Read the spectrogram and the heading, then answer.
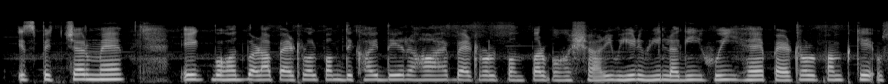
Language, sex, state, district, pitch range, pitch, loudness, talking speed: Hindi, female, Bihar, Kishanganj, 205-215 Hz, 210 Hz, -22 LUFS, 180 wpm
